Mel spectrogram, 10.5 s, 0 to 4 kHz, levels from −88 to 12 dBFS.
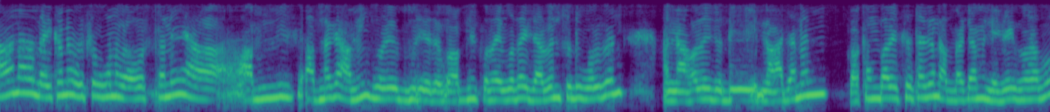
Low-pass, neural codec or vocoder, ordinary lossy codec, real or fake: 3.6 kHz; codec, 44.1 kHz, 3.4 kbps, Pupu-Codec; none; fake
